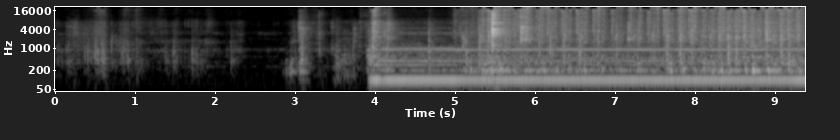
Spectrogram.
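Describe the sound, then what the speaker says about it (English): A sewing machine runs steadily at close range, stitching back and forth at a 3 3/4 stitch length. It starts around the four-second mark after a few soft handling taps and then keeps up a continuous motor hum with a mechanical whir. "I'm just going to stitch back and forth across there with a 3 3/4 stitch length"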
